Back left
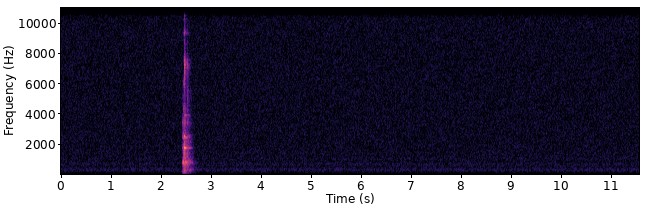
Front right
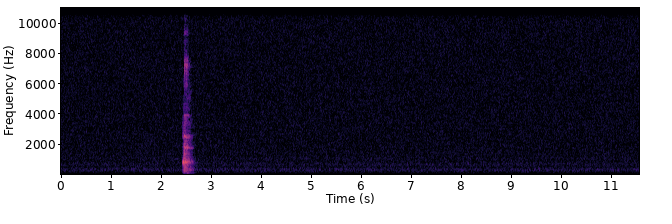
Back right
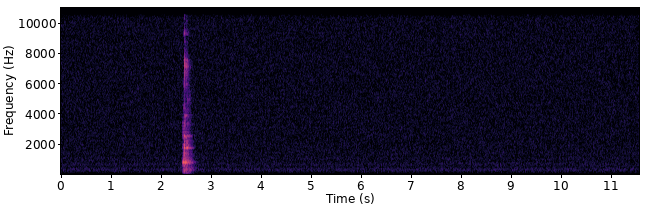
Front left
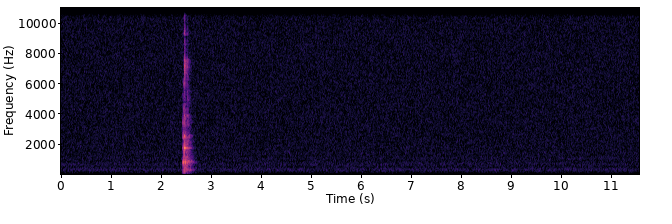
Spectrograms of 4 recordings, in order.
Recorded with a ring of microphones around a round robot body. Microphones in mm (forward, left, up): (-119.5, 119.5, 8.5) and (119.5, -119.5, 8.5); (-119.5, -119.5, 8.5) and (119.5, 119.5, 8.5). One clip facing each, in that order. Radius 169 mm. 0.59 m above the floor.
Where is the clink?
90° left, 2.5 m.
